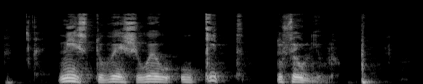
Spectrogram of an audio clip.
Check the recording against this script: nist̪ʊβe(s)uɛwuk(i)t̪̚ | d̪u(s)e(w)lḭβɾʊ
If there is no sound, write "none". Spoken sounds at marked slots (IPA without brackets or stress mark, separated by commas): ʃ, i, s, w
